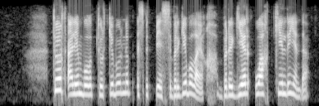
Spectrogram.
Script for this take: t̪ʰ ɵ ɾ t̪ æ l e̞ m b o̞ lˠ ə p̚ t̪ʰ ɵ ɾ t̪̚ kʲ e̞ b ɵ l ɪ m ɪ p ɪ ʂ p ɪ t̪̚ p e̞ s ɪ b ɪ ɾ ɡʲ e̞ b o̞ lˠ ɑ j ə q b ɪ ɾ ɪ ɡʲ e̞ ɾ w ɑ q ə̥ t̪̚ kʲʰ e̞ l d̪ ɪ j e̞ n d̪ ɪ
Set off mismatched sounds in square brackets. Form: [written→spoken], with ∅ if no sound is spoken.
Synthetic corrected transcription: t̪ʰ ɵ ɾ t̪ æ l e̞ m b o̞ lˠ ə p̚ t̪ʰ ɵ ɾ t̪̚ kʲ e̞ b ɵ l ɪ [m→n] ɪ p ɪ [ʂ→s] p ɪ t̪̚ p e̞ s ɪ b ɪ ɾ ɡʲ e̞ b o̞ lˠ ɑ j ə q b ɪ ɾ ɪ ɡʲ e̞ ɾ w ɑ q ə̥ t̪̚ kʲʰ e̞ l d̪ ɪ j e̞ n d̪ ɪ

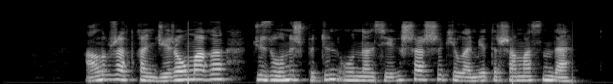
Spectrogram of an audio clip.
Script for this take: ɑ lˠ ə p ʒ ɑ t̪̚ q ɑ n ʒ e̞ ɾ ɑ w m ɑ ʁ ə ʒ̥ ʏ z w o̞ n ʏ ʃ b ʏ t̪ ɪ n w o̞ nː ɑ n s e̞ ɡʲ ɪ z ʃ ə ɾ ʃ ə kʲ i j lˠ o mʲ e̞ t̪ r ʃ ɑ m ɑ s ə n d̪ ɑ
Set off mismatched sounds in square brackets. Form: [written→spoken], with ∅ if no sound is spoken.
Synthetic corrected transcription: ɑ lˠ ə p ʒ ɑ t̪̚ q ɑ n ʒ e̞ ɾ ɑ w m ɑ ʁ ə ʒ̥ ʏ z w o̞ n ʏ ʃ b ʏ t̪ ɪ n w o̞ nː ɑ n s e̞ ɡʲ ɪ z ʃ [ə→ɑ] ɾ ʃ ə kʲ i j lˠ o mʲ e̞ t̪ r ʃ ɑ m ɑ s ə n d̪ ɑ

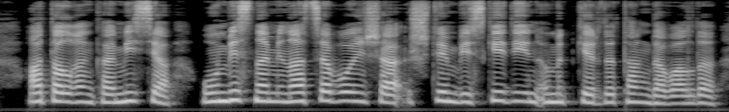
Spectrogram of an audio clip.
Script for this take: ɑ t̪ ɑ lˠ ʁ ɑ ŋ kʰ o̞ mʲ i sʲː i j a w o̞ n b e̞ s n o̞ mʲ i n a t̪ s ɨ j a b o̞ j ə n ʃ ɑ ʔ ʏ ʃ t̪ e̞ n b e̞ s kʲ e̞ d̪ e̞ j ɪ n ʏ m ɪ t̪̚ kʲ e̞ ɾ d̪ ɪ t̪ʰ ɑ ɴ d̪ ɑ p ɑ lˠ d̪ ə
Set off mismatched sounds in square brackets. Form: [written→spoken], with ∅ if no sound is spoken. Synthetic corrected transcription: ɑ t̪ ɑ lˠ ʁ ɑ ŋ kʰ o̞ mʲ i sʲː i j a w o̞ n b e̞ s n o̞ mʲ i n a t̪ s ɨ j a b o̞ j ə n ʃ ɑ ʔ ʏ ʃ t̪ e̞ n b e̞ s kʲ e̞ d̪ e̞ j ɪ n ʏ m ɪ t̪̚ kʲ e̞ ɾ d̪ ɪ t̪ʰ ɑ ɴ d̪ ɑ p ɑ lˠ d̪ ə

